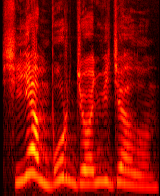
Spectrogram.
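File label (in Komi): "сиам бур дзоньвидзалун", Komi, female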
